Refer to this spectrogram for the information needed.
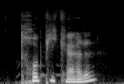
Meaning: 1. of the tropics; tropical 2. scorching
- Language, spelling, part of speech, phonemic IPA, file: French, tropical, adjective, /tʁɔ.pi.kal/, Fr-tropical.ogg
